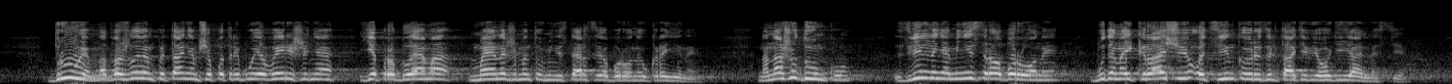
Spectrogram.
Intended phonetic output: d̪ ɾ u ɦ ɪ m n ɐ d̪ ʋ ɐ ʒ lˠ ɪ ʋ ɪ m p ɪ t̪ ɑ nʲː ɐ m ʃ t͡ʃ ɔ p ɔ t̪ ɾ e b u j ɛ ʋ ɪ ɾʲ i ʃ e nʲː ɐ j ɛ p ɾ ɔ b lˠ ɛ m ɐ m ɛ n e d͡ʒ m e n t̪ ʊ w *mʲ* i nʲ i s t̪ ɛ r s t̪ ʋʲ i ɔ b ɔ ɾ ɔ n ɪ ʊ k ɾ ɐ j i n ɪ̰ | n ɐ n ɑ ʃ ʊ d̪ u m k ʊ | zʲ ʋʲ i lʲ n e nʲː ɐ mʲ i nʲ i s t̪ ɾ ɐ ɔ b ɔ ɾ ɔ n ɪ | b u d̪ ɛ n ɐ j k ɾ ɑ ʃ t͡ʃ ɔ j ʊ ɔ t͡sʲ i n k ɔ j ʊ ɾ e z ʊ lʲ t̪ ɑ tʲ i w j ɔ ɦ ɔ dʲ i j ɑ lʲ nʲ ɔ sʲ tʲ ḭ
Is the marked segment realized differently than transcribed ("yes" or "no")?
no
